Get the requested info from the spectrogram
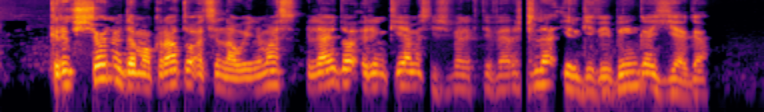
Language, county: Lithuanian, Kaunas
